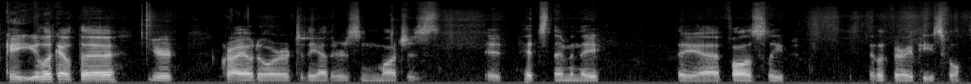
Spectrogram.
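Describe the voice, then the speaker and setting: A man with a low voice narrates a tabletop game as game master. He speaks very slowly, in short halting phrases with pauses between them. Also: flat delivery, a bit bright.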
